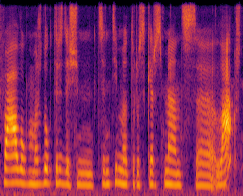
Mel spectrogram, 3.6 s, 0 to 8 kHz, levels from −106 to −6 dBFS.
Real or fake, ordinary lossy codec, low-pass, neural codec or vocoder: real; Opus, 64 kbps; 7.2 kHz; none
